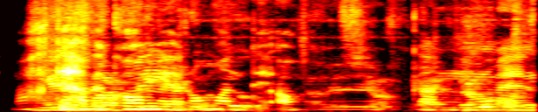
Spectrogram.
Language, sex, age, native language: Icelandic, female, 14, Icelandic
